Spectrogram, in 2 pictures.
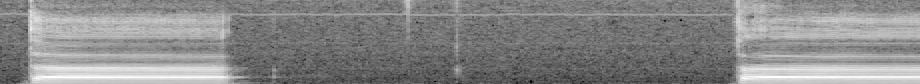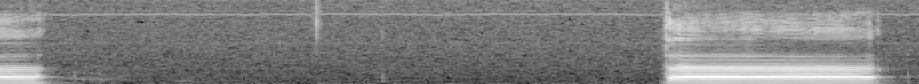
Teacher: زبان کی نوک اوپر والے دانتوں کی جڑوں سے لگے تو تا ادا ہوتا ہے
